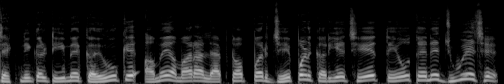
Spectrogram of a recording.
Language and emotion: Gujarati, fearful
